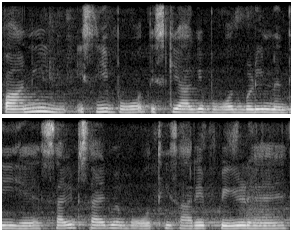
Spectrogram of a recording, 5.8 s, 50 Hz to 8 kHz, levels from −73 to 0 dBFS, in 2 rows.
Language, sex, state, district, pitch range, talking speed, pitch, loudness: Hindi, female, Uttar Pradesh, Shamli, 200-215 Hz, 175 wpm, 210 Hz, -18 LUFS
